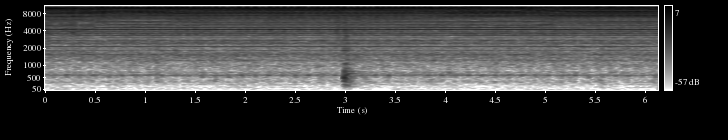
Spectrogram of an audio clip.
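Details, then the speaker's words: Tarot 450 Pro V2 RC helicopter build, powered cyclic servos while the Fitec FS9357D tail servo is set up: faint, steady, thin high-pitched buzz of servos chattering while holding position. "i'll make a few minor tweaks you can hear those other servos chattering"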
